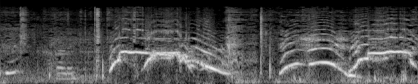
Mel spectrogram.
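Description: Girls shrieking and yelling in play: a run of high-pitched cries that rise and fall, starting about a second in and following one after another.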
